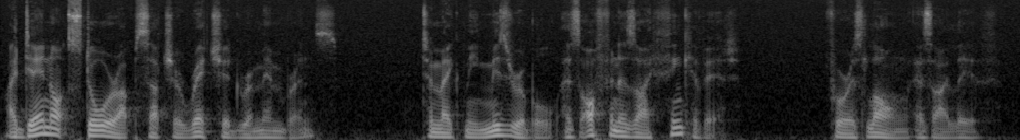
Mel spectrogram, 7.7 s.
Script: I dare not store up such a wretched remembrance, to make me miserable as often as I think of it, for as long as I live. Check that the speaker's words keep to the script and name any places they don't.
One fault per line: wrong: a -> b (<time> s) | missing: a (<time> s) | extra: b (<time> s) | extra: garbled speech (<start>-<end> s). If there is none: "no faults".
no faults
